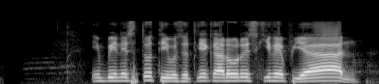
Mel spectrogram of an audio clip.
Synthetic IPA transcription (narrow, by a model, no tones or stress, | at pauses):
ʔimpinɪst̪ud̪̥i̤wusṳt̪̚kekaɾoɾiskifeb̥ian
